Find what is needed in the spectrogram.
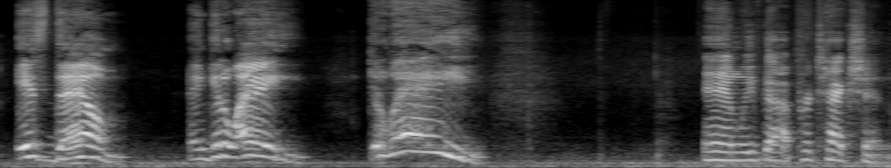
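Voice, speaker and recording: Very slowly, a woman speaks with very wide pitch swings and long, frequent pauses. Noticeable background noise sits behind her. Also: medium pitch for a woman. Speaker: tarot reader. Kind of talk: tarot reading. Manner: halting.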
